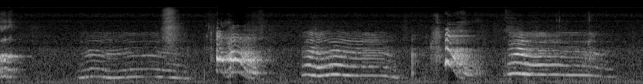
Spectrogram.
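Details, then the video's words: A Miniature Schnauzer puppy, reacting to its owner making noises, first barks, then gives drawn-out, wavering whines broken by short, sharp yips. "Cute puppy making weird noises"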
